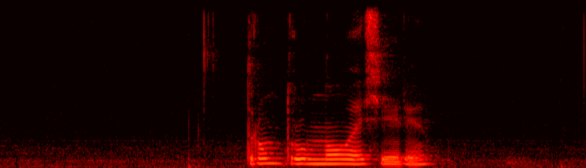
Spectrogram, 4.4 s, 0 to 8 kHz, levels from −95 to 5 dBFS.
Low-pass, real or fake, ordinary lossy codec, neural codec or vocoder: none; real; none; none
